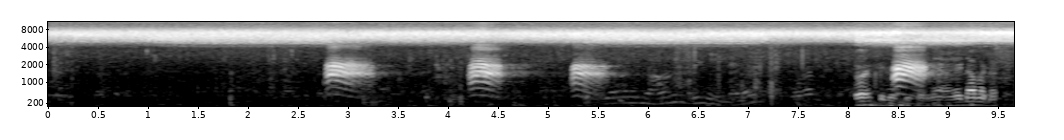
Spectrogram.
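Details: Crow giving loud, hoarse, downward-bending caws roughly every one to two seconds, ending in a stronger double caw, over a steady background hiss.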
